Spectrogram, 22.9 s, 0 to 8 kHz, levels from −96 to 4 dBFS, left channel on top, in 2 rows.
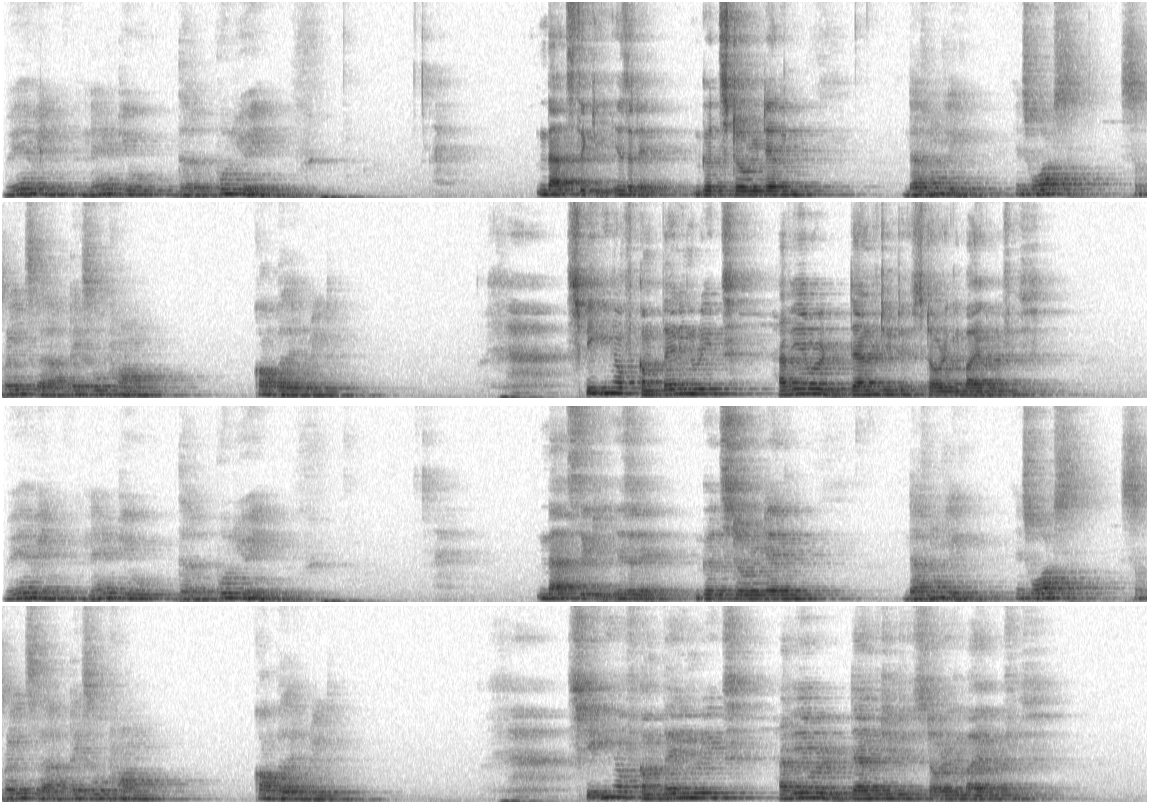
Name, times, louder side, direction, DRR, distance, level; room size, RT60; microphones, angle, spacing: voice 1, 0.0-2.8 9.0-9.7 10.1-10.7 11.2-12.9 14.0-14.7, equal, 10° left, -7 dB, 0.8 m, -23 dB
voice 2, 5.4-6.5 6.9-8.0 16.5-18.8 19.2-21.7, left 2 dB, 50° left, 3 dB, 0.4 m, -20 dB
2.9 x 2.2 x 2.9 m, 1.2 s
head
